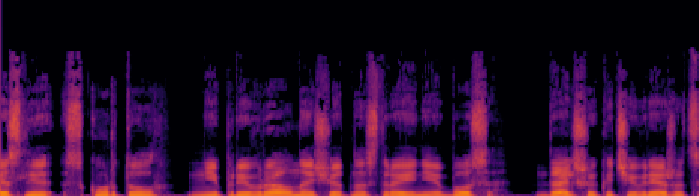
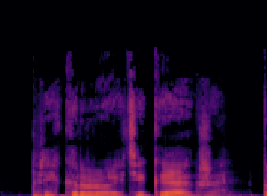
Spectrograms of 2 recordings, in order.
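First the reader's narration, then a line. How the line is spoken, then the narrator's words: Grumbling. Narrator (Russian): проворчал пират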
